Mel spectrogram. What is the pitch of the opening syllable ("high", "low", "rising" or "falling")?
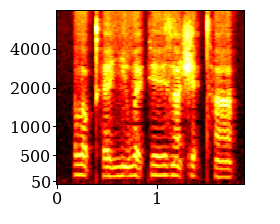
falling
